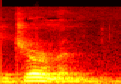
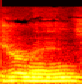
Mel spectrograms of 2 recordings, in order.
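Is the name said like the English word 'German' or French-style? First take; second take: English word; French-style. First: It sounds like the English word German. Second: It is said in a French-like way.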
